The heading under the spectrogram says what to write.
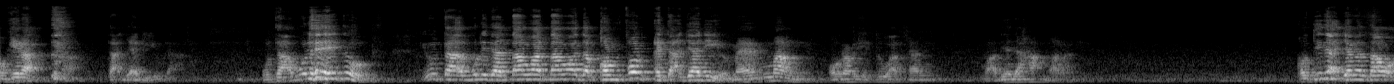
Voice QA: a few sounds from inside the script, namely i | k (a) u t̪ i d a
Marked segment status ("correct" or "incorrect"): correct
